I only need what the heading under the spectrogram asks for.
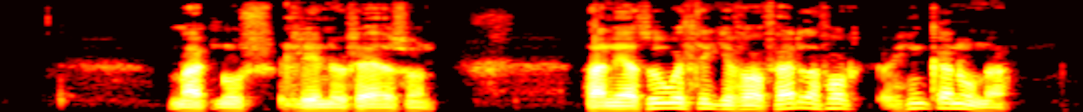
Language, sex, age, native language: Icelandic, male, 60-69, Icelandic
